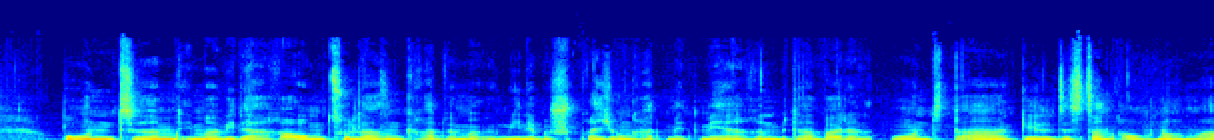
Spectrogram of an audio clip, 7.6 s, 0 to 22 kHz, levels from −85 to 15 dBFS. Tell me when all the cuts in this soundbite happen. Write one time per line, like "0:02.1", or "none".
0:01.1
0:05.4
